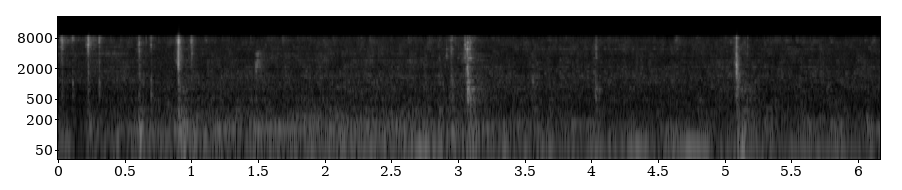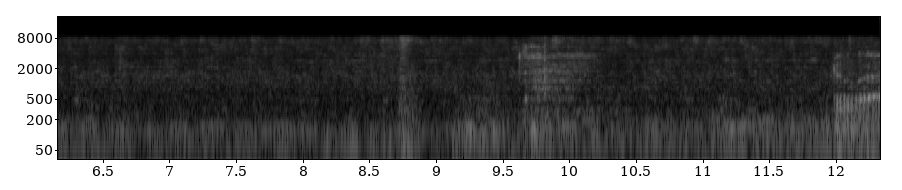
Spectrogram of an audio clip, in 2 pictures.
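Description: Steady clicking of a computer keyboard as a family card number goes into an online school registration form, fast irregular taps close by over a low background hum.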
